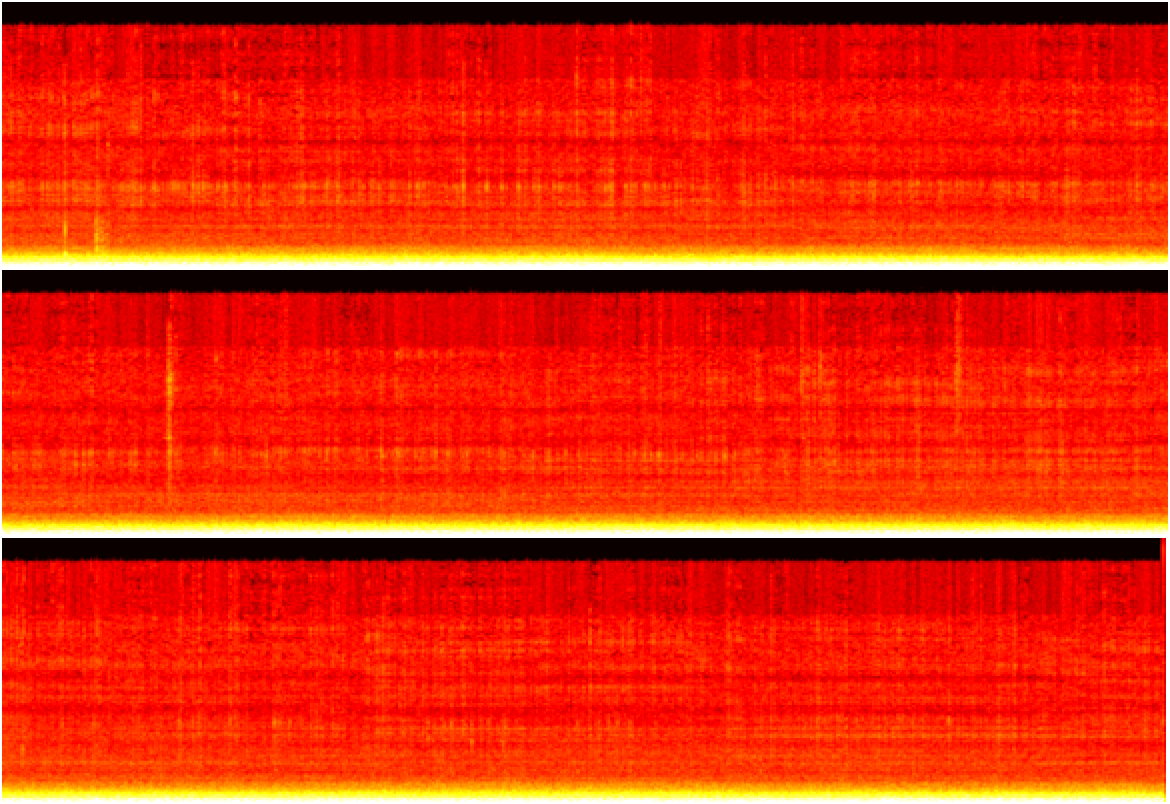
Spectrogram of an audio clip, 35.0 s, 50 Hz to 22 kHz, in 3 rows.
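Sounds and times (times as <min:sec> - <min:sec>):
airplane deep rumble: 0:00.0 - 0:34.9.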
